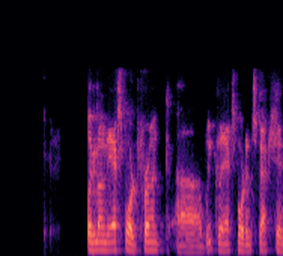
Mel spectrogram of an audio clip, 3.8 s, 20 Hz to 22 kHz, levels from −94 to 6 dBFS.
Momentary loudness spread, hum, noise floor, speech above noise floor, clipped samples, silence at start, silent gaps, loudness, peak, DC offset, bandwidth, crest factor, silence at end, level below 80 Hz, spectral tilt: 9 LU; none; -64 dBFS; 39 dB; under 0.1%; 1.15 s; none; -26 LUFS; -8 dBFS; under 0.1%; 7.4 kHz; 20 dB; 0 s; -70 dBFS; -5.5 dB/octave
